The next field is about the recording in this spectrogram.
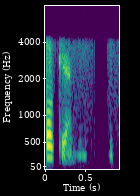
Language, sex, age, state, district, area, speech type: Telugu, female, 18-30, Andhra Pradesh, Annamaya, rural, conversation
